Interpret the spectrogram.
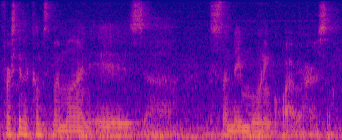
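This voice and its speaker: A man's voice: sits low, fairly even intonation, normal speed, heavy background noise. A man recalling his church choir days in a rambling, casual tribute full of fillers. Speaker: former choir member giving a tribute.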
